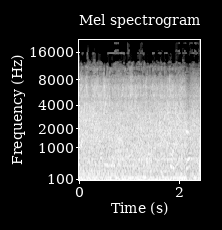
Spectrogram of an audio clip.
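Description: A jet aircraft roars continuously and loudly at an airshow, a broad steady engine rush filling the air as it begins its takeoff run.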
